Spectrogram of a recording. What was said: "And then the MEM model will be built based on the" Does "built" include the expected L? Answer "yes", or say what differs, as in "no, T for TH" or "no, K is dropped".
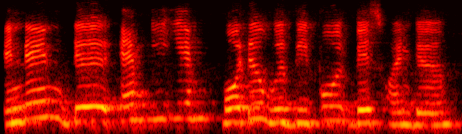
no, L is dropped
